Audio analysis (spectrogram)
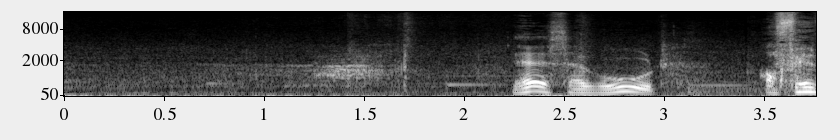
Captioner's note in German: laute Tiergeräusche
